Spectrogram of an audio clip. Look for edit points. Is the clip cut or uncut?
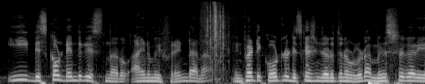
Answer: cut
